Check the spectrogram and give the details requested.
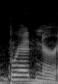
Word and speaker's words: Breadner: So today we're kicking it off with Breadner. Am I pronouncing your last name correctly? Yes. Good. Yes. Okay. It's pretty simple. I always say it's just bread, as in white bread, and ER on the end.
